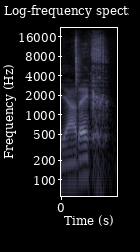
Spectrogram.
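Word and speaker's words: ירך: 야 야흐 여기 여기 카프라는이 발음도 목에서 나오는 센 발음 있죠 그래서 야레 요게 가장 센 발음이 목에서 나오는 발음 중에 야크 케 키 키 발음인데 키 발음을 목에서 꺼내는 발음이 야흐 야 예 아주 좋습니다 아주 잘했어요 그렇게 발음하면 유대인들이 아 얘는 지금 카프 발음하고 있구나 딱 뒤에 들어와 이게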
